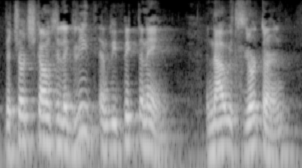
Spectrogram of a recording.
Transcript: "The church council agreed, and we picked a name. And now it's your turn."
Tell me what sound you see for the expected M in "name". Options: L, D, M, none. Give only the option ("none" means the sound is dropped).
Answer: none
